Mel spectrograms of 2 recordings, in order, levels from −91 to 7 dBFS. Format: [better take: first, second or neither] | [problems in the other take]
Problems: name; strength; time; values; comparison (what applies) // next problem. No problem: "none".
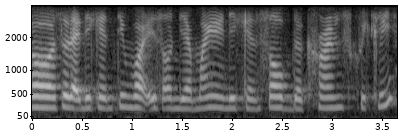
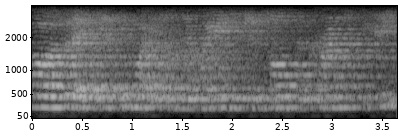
first | room echo; dies away in 2.1 s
